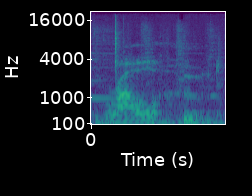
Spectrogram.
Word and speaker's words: Gralhund: the uh pronunciation guide It's grow hund gr hund H Hound it's not a what it's a hood I thought it ended with an n Hound with a d ends with a d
